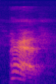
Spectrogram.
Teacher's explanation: in English, we have bilabial stop consonant p in the word pet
